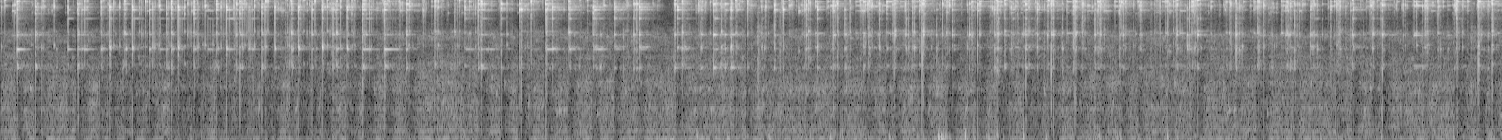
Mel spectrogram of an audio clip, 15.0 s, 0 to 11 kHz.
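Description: A bundle of metal key-like bars on a steel ring hangs from fingers close to the microphone and is shaken steadily for the full 15 seconds. The bars jangle and clink against each other in a dense, continuous stream of bright, high metallic chinks with very short ring and almost no low end.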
